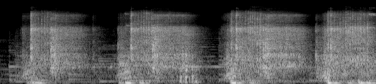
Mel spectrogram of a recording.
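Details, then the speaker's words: Old Yamaha Jupiter MX on a cold morning: four one-second cranking bursts, engine never catching; hard starting and sputtering, suspected faulty automatic fuel valve, replaced with new part. "agak susah hidup ya teman-teman"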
